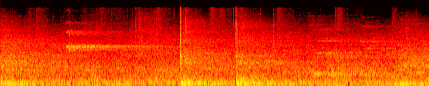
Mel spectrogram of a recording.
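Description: Basketball bouncing on a gym court: sharp thuds at the start and twice about two seconds in, half a second apart, over steady hall noise, with a short high note about half a second in.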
